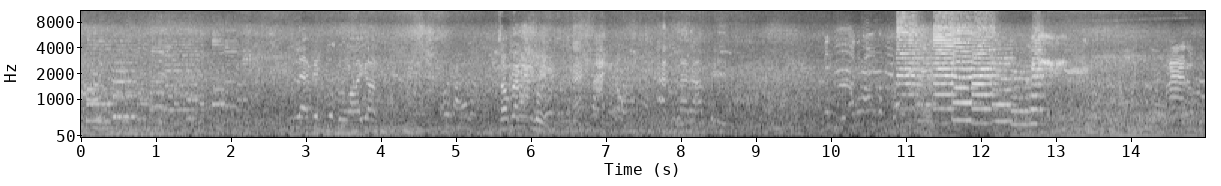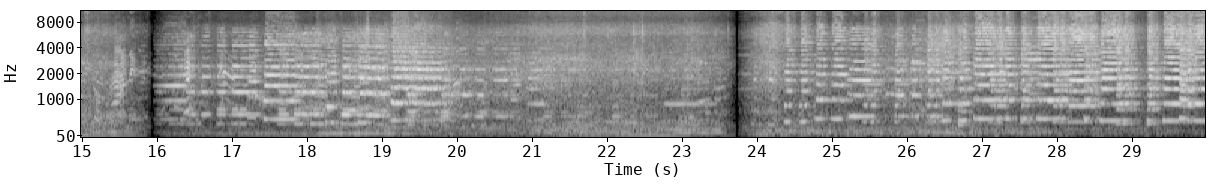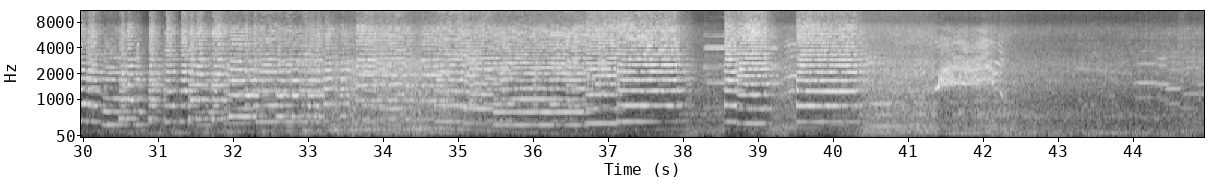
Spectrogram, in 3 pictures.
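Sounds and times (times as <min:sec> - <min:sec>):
bus engine running: 0:00.0 - 0:08.7
road noise: 0:00.0 - 0:44.9
musical air horn playing a tune: 0:10.9 - 0:13.1, 0:16.0 - 0:21.2, 0:24.2 - 0:41.3.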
